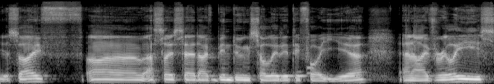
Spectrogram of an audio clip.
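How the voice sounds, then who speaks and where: A man with a Finnish accent, fairly low pitch and moderate pace. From Finland. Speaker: software developer. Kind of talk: casual chat. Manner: lively.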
